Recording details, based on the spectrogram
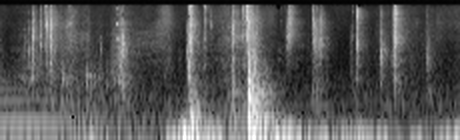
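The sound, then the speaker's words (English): A door swings shut with two heavy, low thuds about half a second apart, surrounded by faint scuffing and rustling movement, as people leave and close it at the end of an investigation. “The door is closed, and now the portal is closed.”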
